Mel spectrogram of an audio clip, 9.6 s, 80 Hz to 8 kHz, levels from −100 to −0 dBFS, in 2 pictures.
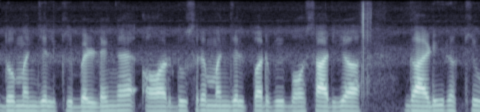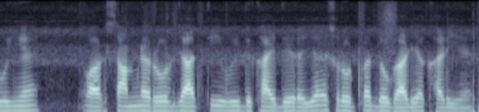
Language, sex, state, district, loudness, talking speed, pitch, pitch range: Hindi, male, Bihar, Darbhanga, -21 LUFS, 220 wpm, 120 Hz, 115-125 Hz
